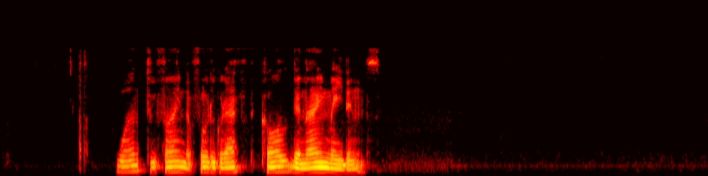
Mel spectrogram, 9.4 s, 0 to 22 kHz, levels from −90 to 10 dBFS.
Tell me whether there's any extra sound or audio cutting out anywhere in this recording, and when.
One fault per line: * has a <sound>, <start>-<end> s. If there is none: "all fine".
all fine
